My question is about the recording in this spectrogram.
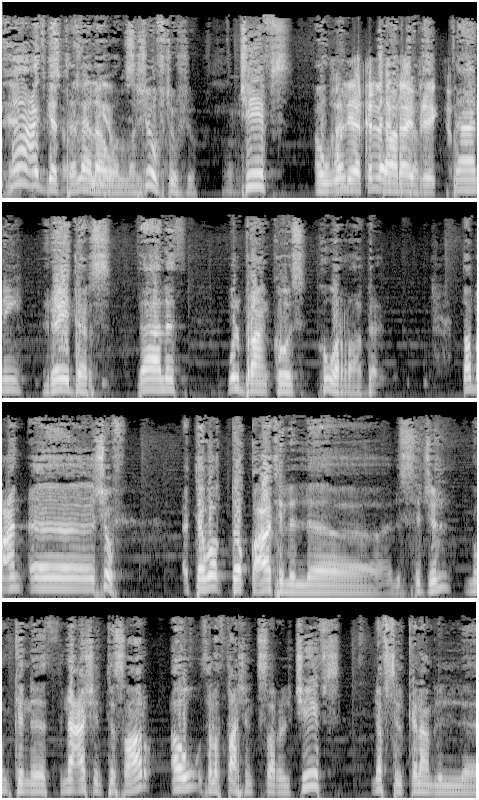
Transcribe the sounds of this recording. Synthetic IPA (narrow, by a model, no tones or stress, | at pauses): maħaɡːat̪halalawɑlˤːɑːʃuːfʃuːfʃuːf | t͡ʃiːfs | ʔawːalaːɾaɾɾeθaːni | ɾeːd̪ɑɾˤz | θaːlɪθ | wɪlbɾaŋkoːzhʊwːɨrˤːɑːbɪʕ | t̪ˤɑbʕɑn | ʃuːf | t̪ːawat̪awaqːʊʕaːt̪ilɪ | lɪsːɪd͡ʒɪlmʊmkɪnθnaʕaʃʔɪnt̪ɨsˤɑːɾˤ | ʔawθalaθt̪aʕʃʔɪnt̪ɨ̥sˤɑːɾˤlɪlt͡ʃiːfs | nafsɪlkalaːmlɪl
